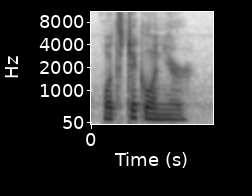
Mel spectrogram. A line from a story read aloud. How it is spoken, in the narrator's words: he asked in his ordinary tone, yet gravely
